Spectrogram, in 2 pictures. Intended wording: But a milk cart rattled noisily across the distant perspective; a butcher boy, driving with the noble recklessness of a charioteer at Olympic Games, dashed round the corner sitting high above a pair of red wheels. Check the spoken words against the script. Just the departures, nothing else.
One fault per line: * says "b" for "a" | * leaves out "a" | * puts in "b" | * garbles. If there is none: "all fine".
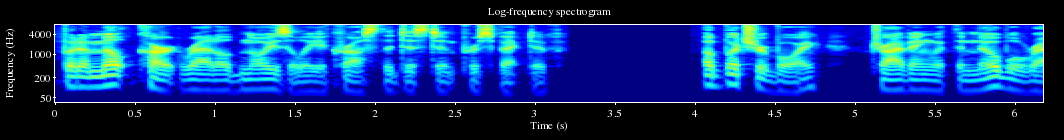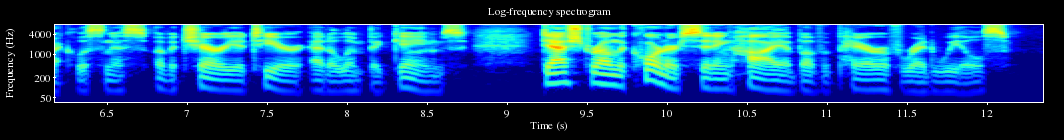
all fine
